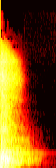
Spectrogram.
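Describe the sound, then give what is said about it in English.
A heavy door swings open with one dull, rumbling thud that fades within about half a second. It is fairly loud, with no voices. “Open the door!”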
